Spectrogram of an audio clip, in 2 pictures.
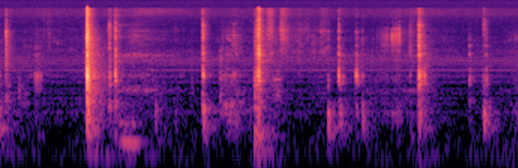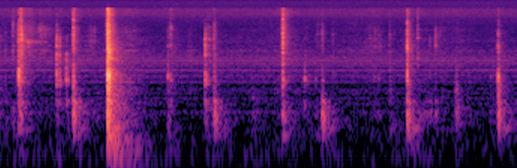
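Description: Irregular clicks and knocks of small parts and a hand tool as keeper washers are pressed onto a new windshield washer fluid pump. Two sharper knocks stand out, about a second in and about six seconds in.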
